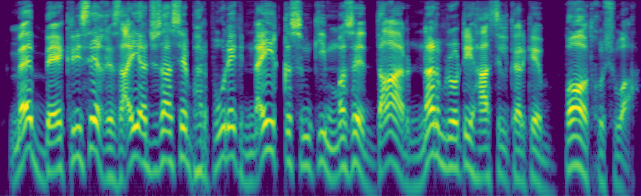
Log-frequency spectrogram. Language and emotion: Urdu, happy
